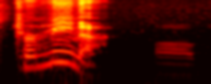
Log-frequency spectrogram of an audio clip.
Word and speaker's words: Termina: save it from termina so that's how you pronounce it it's not Terina it's termina hour of their life coupled with challenging Dungeons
